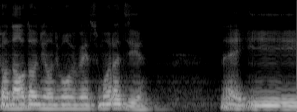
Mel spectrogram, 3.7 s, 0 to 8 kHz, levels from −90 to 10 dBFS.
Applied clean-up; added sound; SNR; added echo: none; none; none; reverberation time 0.3 s.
